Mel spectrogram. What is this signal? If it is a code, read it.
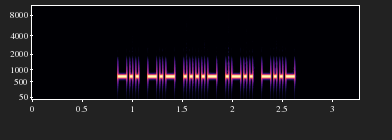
Morse code, heard as a keyed tone, about 40 wpm, 700 Hz. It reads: DK4LX
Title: Call Signs - 40wpm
